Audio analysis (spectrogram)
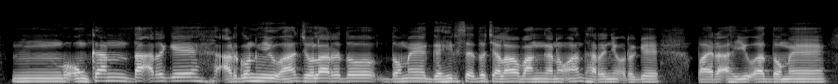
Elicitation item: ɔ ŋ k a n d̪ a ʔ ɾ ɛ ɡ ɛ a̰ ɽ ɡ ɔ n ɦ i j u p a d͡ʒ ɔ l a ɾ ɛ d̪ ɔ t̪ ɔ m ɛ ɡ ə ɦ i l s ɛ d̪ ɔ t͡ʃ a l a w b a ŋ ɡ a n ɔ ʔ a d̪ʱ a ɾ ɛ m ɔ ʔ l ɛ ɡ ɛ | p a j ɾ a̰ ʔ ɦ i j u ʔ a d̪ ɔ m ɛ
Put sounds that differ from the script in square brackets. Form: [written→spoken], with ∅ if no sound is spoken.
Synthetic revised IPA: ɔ ŋ k a n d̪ a ʔ ɾ ɛ ɡ ɛ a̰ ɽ ɡ ɔ n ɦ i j u [p→ʔ] a d͡ʒ ɔ l a ɾ ɛ d̪ ɔ [t̪→d̪] ɔ m ɛ ɡ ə ɦ i [l→ɾ] s ɛ d̪ ɔ t͡ʃ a l a w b a ŋ ɡ a n ɔ ʔ a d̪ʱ a ɾ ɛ [m→ɲ] ɔ ʔ [l→ɾ] ɛ ɡ ɛ | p a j ɾ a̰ ʔ ɦ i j u ʔ a d̪ ɔ m ɛ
